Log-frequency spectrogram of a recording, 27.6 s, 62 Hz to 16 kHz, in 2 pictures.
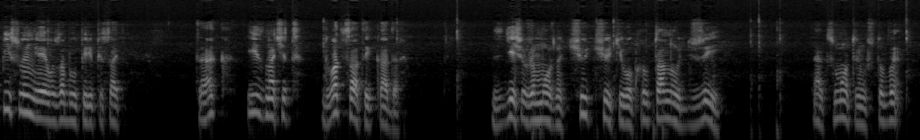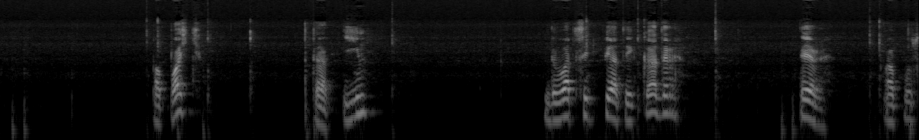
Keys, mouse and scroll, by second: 1.0-5.2 drag, 6.1-7.2 middle drag, 8.2 r, 10.0 g, 12.0-14.0 middle drag, 14.2 g, 17.2 middle click, 18.7 i, 20.0-23.0 drag, 23.7-24.9 middle drag, 25.7 r.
